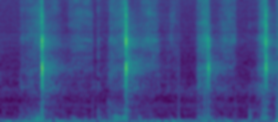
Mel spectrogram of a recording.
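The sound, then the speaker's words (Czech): A knife dices Red Anna potatoes into centimetre cubes, giving four sharp, evenly spaced chopping strikes on a board, with no talk. “Teď budeme krájet na jak velké kostičky? No, tak přiměřeně, přiměřeně. To je kolik? To je tak centimetr krát centimetr”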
